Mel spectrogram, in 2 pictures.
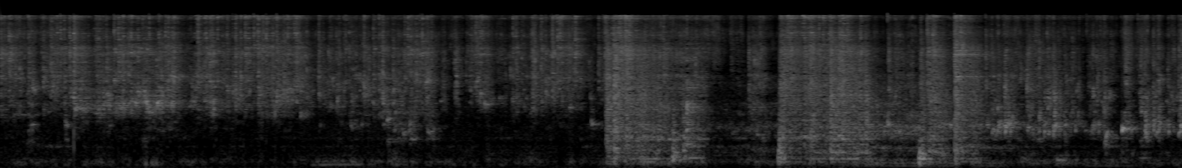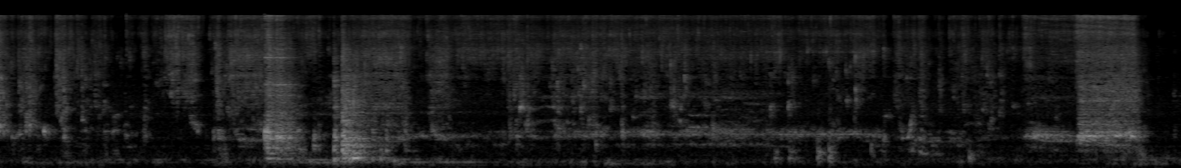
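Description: Kitchen tap running onto hands and utensils in a stainless steel sink: steady splashing water with frequent clinks and knocks of steel vessels and glass tumblers being handled and rinsed.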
